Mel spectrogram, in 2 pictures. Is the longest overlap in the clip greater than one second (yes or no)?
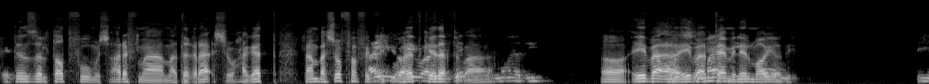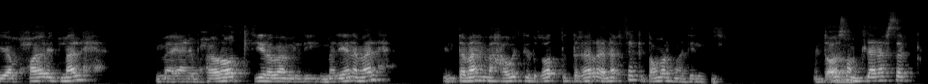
yes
